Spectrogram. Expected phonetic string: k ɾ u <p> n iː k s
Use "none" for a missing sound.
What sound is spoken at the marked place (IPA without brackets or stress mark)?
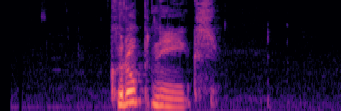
p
